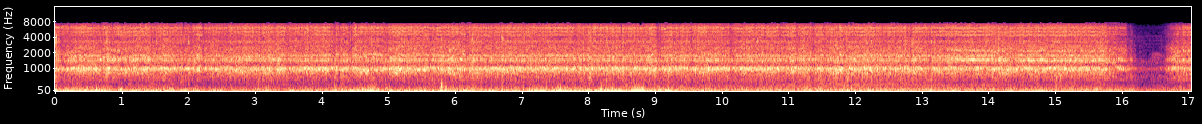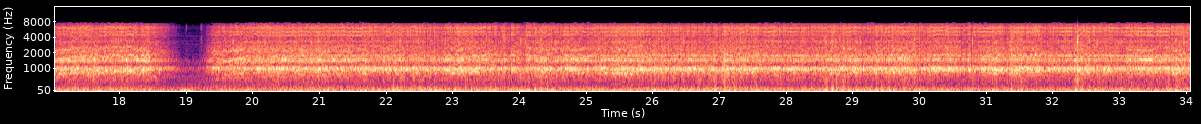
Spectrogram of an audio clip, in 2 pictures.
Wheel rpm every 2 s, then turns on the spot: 230, 230, 230, 230, 230, 230, 230, 200, 120, 120, 210, 230, 220, 230, 230, 230, 230.
none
